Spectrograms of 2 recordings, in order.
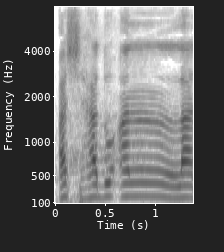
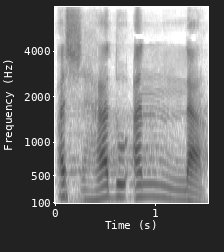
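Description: First: The nun slides into an L sound. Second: The nun is clear and held with nasal sound. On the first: The speaker calls it wrong. "نہیں پڑھیں گے, لام کی طرف نون کا مخرج لام کی طرف پلٹ رہا ہے" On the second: The speaker calls it right. "نون واضح اور ظاہر ہوگا اور اس کا غنہ واضح ہوگا"

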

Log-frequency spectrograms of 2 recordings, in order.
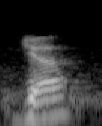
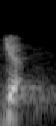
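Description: First: The syllable is said smoothly at normal length. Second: The syllable is cut short with a jerk. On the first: The speaker calls it right. "In the normal manner" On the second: The speaker calls it wrong. "don't jerk the sound and say"

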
